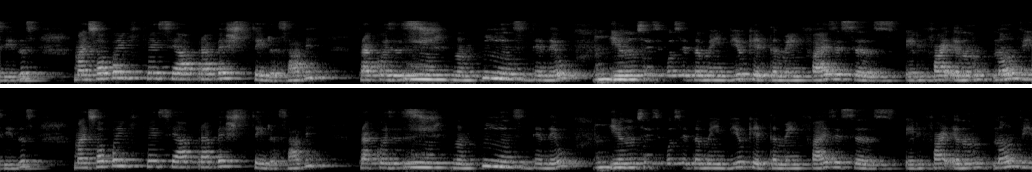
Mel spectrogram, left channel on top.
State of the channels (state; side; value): quieter; right; 5.9 dB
